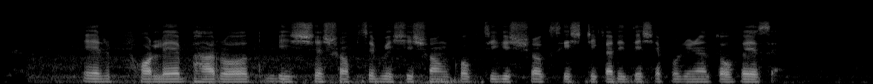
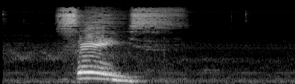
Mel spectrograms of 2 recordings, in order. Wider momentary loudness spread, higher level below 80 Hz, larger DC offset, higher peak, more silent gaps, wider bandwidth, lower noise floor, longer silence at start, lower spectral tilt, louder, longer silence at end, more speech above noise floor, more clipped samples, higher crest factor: second, 8 LU vs 24 LU; second, -64 dBFS vs -56 dBFS; neither; second, -16 dBFS vs 0 dBFS; neither; second, 8 kHz vs 16 kHz; first, -71 dBFS vs -49 dBFS; second, 0.3 s vs 0.55 s; first, -4 dB/octave vs -2.5 dB/octave; second, -37 LUFS vs -12 LUFS; second, 0.95 s vs 1.15 s; about the same, 34 dB vs 37 dB; neither; about the same, 20 dB vs 16 dB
